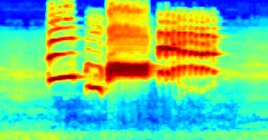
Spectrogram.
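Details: Orange-headed thrush (anis merah) song used to prompt singing: a clear whistled note, a short dip, a rich buzzy note, then a fast rattling trill that fades out.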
